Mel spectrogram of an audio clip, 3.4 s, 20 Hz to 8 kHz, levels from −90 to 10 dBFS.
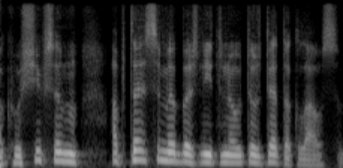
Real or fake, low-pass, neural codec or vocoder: fake; 7.2 kHz; codec, 24 kHz, 0.5 kbps, DualCodec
